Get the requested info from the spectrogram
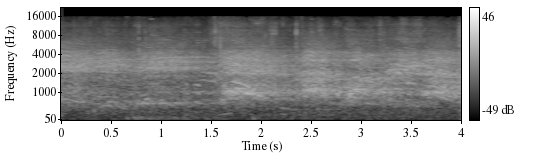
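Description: Cheerleading squad shouting a cheer in unison over crowd noise, with a few dull thuds.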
